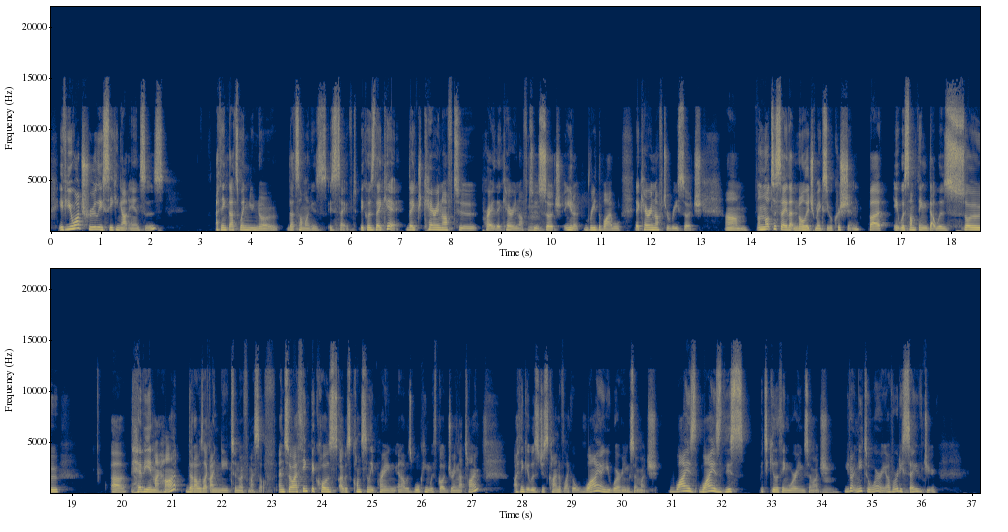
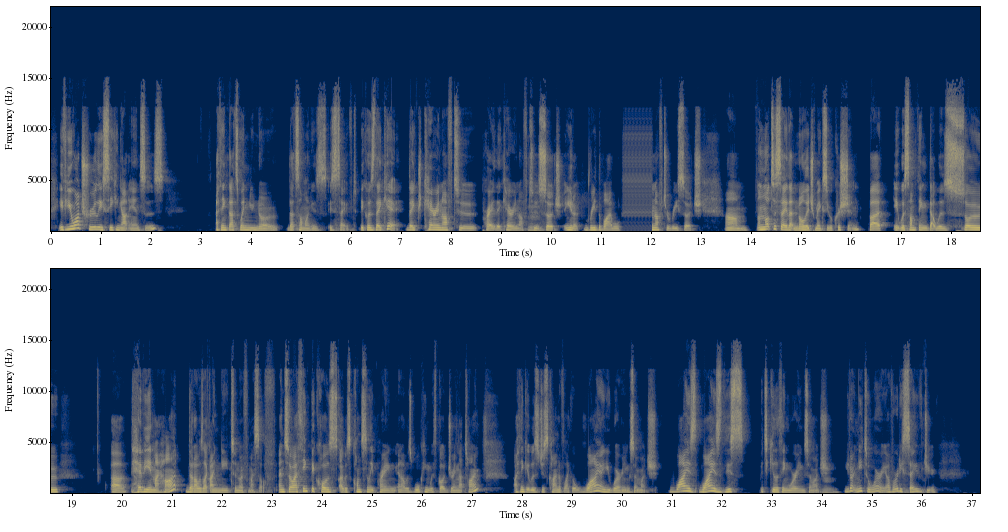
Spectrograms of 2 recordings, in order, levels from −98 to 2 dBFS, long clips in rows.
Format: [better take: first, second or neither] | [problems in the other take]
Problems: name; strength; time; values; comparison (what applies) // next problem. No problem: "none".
first | audio freezing; at 11 s for 0.5 s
